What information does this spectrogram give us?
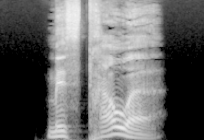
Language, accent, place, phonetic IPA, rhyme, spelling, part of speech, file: German, Germany, Berlin, [mɪsˈtʁaʊ̯ə], -aʊ̯ə, misstraue, verb, De-misstraue.ogg
- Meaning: inflection of misstrauen: 1. first-person singular present 2. first/third-person singular subjunctive I 3. singular imperative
